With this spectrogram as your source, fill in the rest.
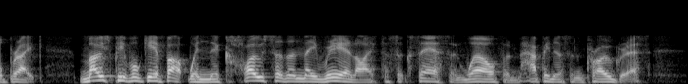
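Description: Nothing stood out on listening to this speech, which has come through a call path using G.711 mu-law at 64 kbps, so it carries nothing above 4 kHz.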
